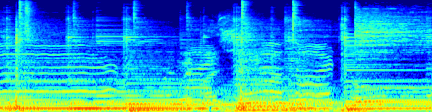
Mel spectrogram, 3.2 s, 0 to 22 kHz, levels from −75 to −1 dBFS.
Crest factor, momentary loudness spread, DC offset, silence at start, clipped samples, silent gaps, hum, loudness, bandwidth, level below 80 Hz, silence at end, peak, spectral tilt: 18 dB; 3 LU; under 0.1%; 0 s; under 0.1%; none; none; -21 LUFS; over 20 kHz; -32 dBFS; 0 s; -2 dBFS; -5.5 dB/octave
